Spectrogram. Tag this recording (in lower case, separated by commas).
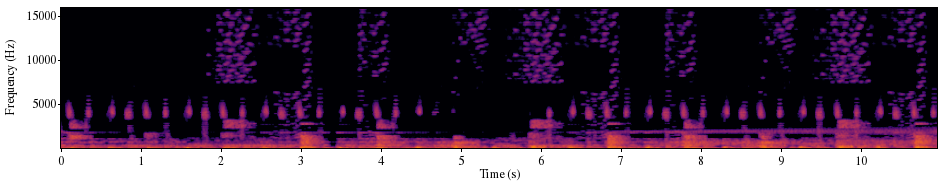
synthesizer, music, techno, electronic music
